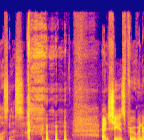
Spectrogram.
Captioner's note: laughing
